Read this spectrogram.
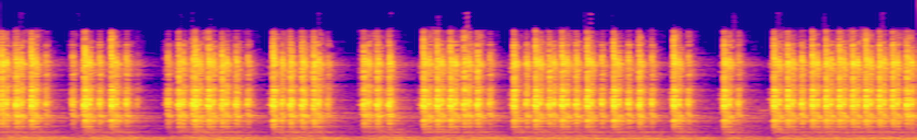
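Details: Neighbor's AC outdoor unit idle, no fan running, fan motor replaced yesterday: fast uneven ratchet-like clicking, two or three bursts per second, from inside the unit, as if trying to crank something; stops when the fan comes on; source unknown.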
